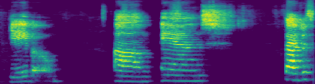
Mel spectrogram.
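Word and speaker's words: Gebo: too uh gay boo so I've been saying sibo and the pronunciation is actually not that way I discovered um so the pronunciation uh Jibo it's not Jibo it's gabo um and so I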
